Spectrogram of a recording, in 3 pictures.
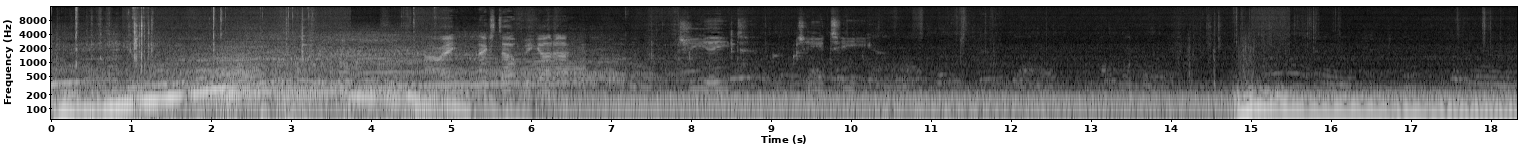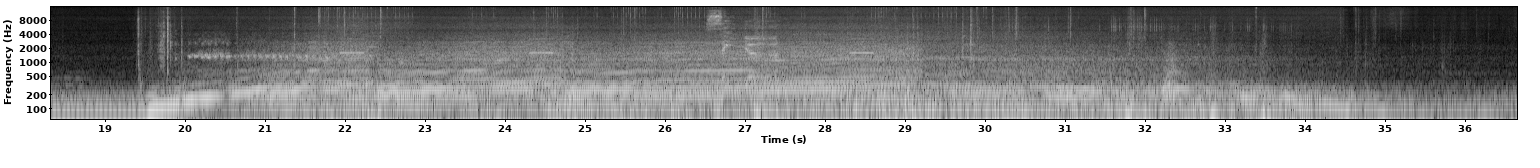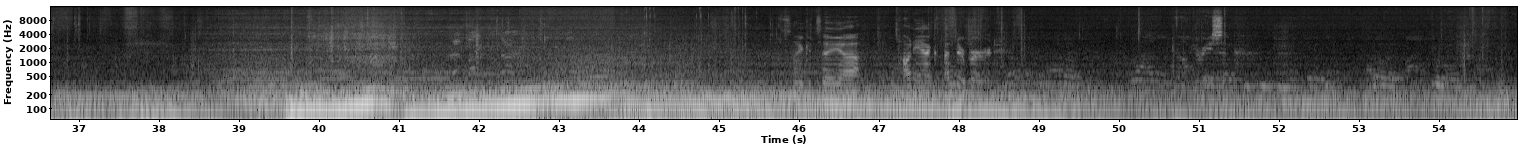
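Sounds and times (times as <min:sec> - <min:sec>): car engine accelerating hard: 0:00.0 - 0:09.4, 0:13.4 - 0:54.9.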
